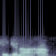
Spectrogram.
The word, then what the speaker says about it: Muskegon: I've been honestly really been digging it, especially the track "Ghost of Muskegon." Is that how you pronounce that? Oh yeah. That's a great track, man. Muskegon, oh, thank you so much.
